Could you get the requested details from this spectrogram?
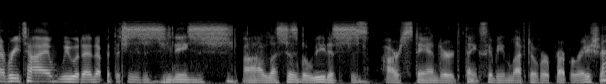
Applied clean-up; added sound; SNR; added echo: neural diffusion model UNIVERSE++.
